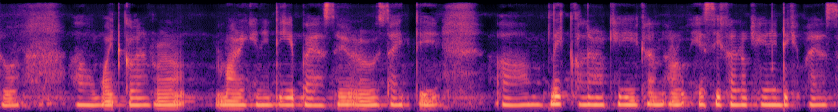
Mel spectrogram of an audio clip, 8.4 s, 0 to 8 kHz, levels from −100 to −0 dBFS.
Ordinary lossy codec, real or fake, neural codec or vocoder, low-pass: none; fake; codec, 16 kHz, 4 kbps, X-Codec, HuBERT features, trained on balanced general audio; 7.2 kHz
